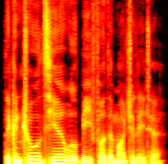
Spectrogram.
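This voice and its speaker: Casting: male tutorial instructor, very soft dark tone, lively intonation, informal and explanatory. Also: lowish voice, a little fast, no room sound. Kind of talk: tutorial narration.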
